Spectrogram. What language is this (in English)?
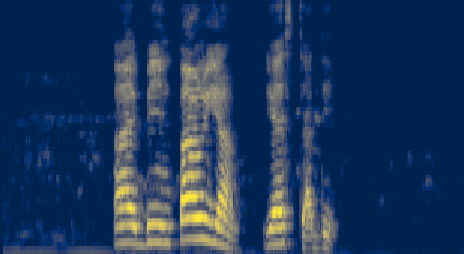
Nigerian Pidgin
